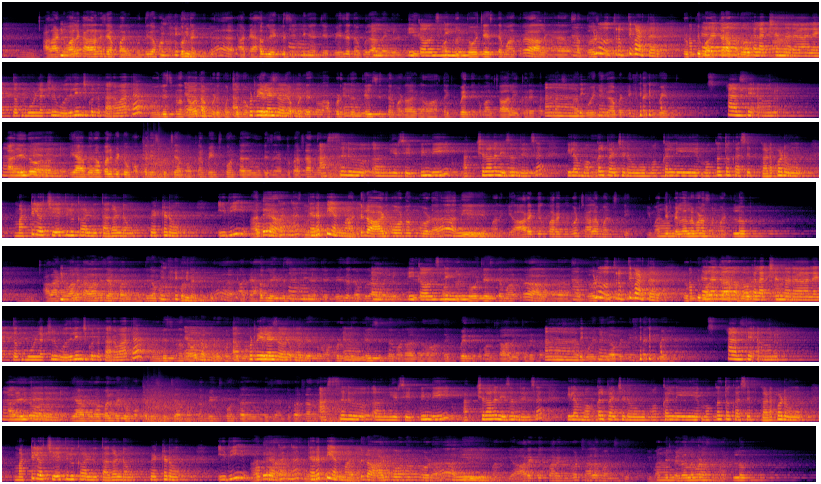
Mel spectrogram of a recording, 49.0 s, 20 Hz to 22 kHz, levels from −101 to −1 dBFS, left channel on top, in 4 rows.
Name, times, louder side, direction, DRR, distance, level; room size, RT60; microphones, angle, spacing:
voice 1, 0.2-6.3 6.6-9.5 10.2-11.3 11.5-11.9 14.5-22.2 24.6-29.6 33.3-33.6 40.5-41.5 41.9-46.2 46.4-48.0, left 3 dB, 50° left, 7 dB, 0.6 m, -29 dB
voice 2, 4.3-4.7 5.5-7.0 8.5-14.4 15.0-16.8 17.4-17.7 20.4-21.4 23.1-23.9 24.5-25.4 29.3-36.5 36.9-39.4 40.0-42.0 43.5-44.1 46.6-46.9 47.2-47.4, equal, ahead, 2 dB, 0.4 m, -26 dB
Thunder, 26.2-33.4, left 1 dB, 20° left, 1.3 m, -45 dB
23.5 x 9.5 x 2.2 m, 2.1 s
head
